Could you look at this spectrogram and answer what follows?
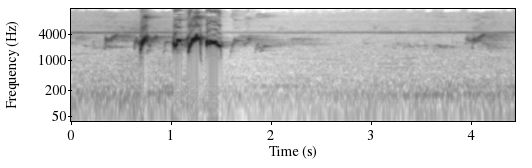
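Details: Red-whiskered bulbul in morning song, used as a lure bird to train other bulbuls: one short burst of bright, slurred chirping notes, a faint phrase near the end, and a steady high electronic whine throughout.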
